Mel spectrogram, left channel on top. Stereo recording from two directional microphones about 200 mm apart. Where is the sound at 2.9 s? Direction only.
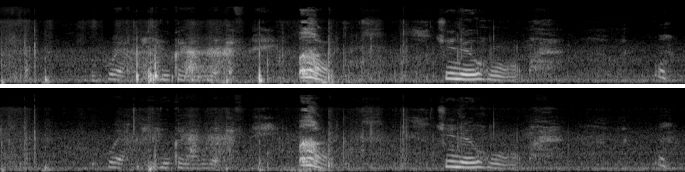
15° left (ahead or behind).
